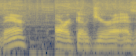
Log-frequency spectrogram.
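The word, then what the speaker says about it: ゴジラ: Japanese title logo for Godzilla right there or goira as it's pronounced in Japanese we have the Bandai Namco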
